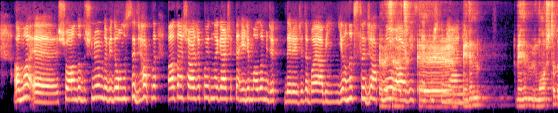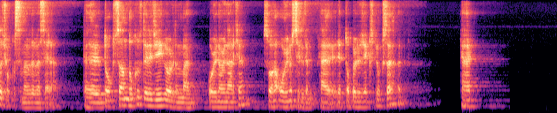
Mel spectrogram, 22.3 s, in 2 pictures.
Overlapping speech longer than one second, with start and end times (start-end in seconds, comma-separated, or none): 7.6-9.4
